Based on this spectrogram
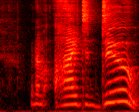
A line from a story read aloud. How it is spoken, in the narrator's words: exclaimed Alice, looking about in great perplexity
